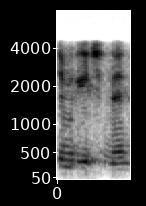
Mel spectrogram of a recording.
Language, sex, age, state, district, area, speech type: Odia, male, 18-30, Odisha, Ganjam, urban, conversation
